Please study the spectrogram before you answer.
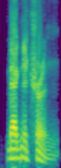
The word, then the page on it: magnetron: American English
